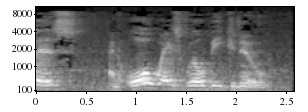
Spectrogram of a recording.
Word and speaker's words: GNU: But when it's the name of our system, the correct pronunciation is GNU. Pronounce a hard G.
